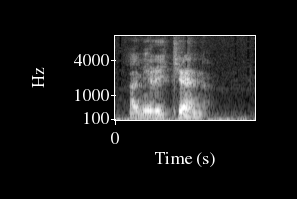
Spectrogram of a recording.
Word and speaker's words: américaine: So if you add the extra E for feminine, it becomes N, just like the letter N, okay? So let's repeat the examples together. Américain, américaine.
